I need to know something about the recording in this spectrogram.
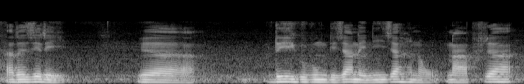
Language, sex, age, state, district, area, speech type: Bodo, male, 30-45, Assam, Kokrajhar, rural, spontaneous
